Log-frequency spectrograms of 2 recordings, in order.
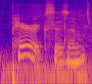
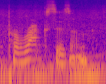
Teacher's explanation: stress the first syllable of the word. And then the second way you pronounce it, you stress the second syllable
